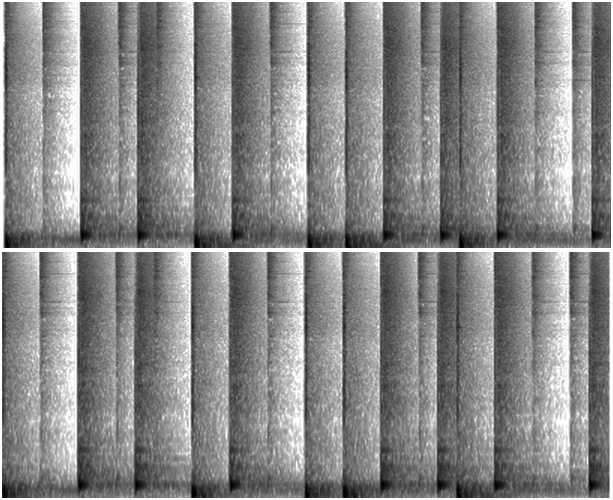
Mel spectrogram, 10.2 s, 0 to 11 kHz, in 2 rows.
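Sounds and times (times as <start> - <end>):
hip-hop drum beat: 0.0 - 10.1.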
